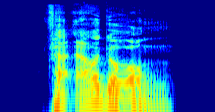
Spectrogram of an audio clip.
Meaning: annoyance
- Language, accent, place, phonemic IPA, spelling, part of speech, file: German, Germany, Berlin, /fɛɐ̯ˈɛɐ̯ɡɐʁʊŋ/, Verärgerung, noun, De-Verärgerung.ogg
